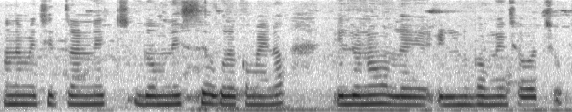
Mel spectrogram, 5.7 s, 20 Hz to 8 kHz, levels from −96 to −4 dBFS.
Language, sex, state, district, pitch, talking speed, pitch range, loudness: Telugu, female, Andhra Pradesh, Srikakulam, 230 Hz, 95 wpm, 220-235 Hz, -26 LUFS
